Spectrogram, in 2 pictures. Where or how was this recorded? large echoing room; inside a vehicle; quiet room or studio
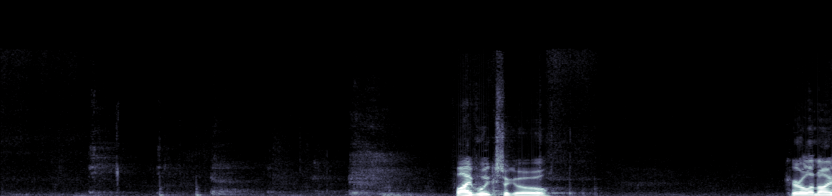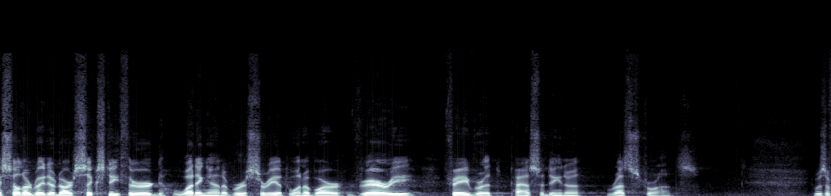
large echoing room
